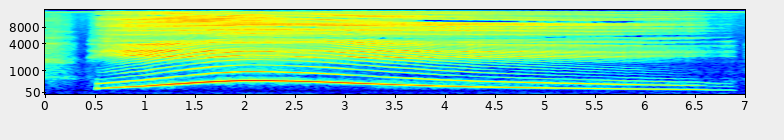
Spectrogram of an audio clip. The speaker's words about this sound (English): Maybe an E sound with a really relaxed jaw.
